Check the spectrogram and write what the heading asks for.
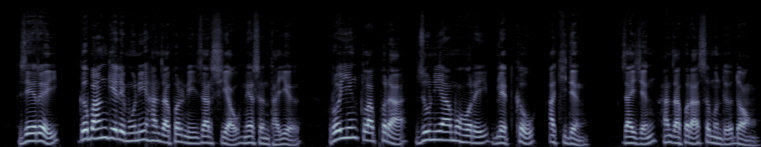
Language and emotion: Bodo, neutral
